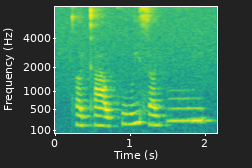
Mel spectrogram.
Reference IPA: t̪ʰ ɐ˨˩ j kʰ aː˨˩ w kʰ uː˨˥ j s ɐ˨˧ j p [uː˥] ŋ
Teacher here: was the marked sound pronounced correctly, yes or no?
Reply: yes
